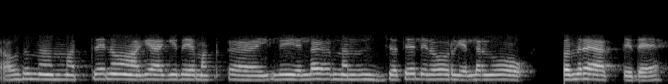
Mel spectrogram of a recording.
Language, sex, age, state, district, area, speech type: Kannada, female, 18-30, Karnataka, Chikkaballapur, rural, conversation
